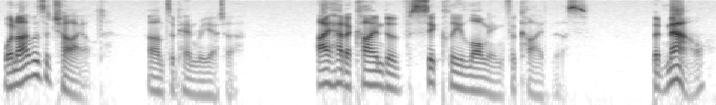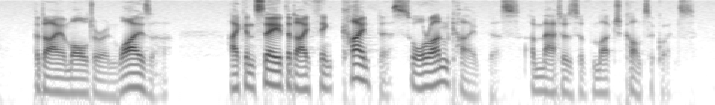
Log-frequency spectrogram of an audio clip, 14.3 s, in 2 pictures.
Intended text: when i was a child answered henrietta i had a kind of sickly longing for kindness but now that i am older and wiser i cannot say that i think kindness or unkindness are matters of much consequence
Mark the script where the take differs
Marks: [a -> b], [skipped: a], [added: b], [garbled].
when i was a child answered henrietta i had a kind of sickly longing for kindness but now that i am older and wiser i [cannot -> can] say that i think kindness or unkindness are matters of much consequence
